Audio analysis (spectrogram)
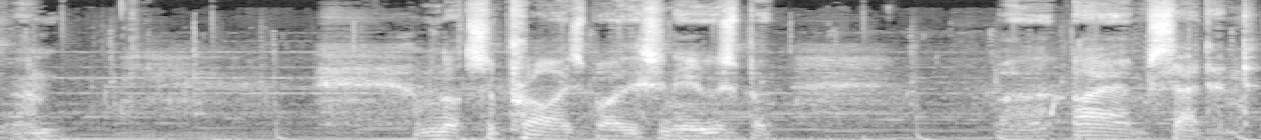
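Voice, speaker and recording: Very deep, solemn African mystic. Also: male voice, little pitch movement, music in the background. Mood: sorrowful, solemn. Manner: grave, measured, formal speech. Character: solemn, sorrowful devout stranger grieving his enslaved brother. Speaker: game character voice actor. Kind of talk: video game character acting.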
